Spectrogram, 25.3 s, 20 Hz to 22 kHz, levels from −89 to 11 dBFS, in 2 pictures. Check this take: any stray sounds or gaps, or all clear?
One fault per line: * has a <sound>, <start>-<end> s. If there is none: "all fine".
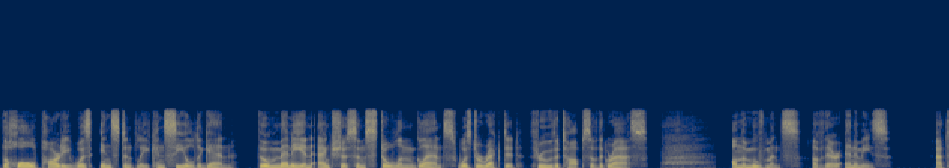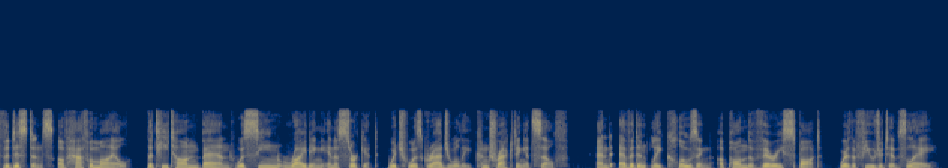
* has a breath, 8.8-9.6 s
